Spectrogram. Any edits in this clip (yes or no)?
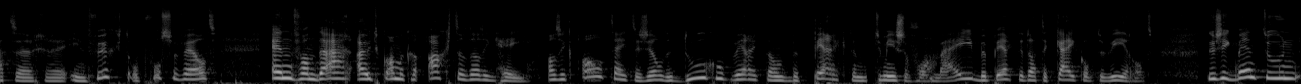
yes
